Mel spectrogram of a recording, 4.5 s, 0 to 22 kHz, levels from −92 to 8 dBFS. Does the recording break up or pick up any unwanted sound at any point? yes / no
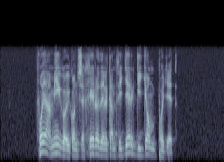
no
